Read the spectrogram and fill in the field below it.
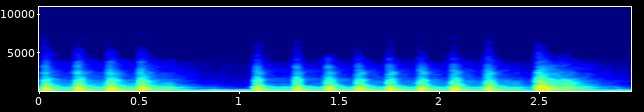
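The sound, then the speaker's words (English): A hammer pounds nails into loose window moldings to fix them, in sharp, ringing blows: four quick strikes, a short pause, then a steady run of about eight more and one final hit, over a low steady hum. “How long do you expect me to sit in this room listening to people pounding nails?”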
